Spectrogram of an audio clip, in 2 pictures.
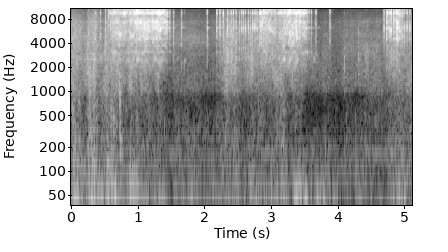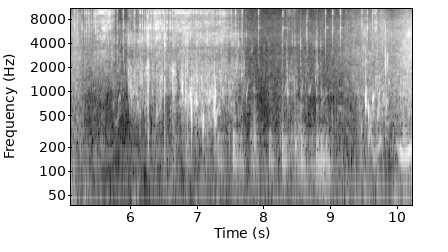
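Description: Fishing reel being cranked, its gears clicking irregularly, while a fish is played in.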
